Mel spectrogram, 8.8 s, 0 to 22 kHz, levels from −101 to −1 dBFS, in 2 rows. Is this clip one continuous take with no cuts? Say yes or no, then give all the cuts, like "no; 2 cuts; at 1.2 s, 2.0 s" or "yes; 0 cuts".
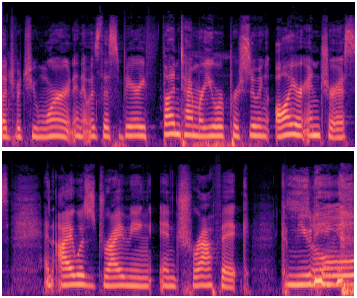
yes; 0 cuts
